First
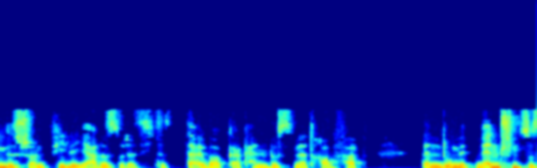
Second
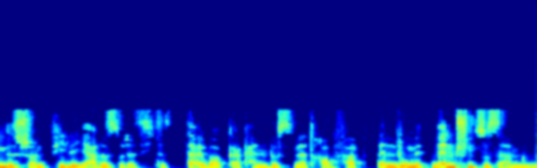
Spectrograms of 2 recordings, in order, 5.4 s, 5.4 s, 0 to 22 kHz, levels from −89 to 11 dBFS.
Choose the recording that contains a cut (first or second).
second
